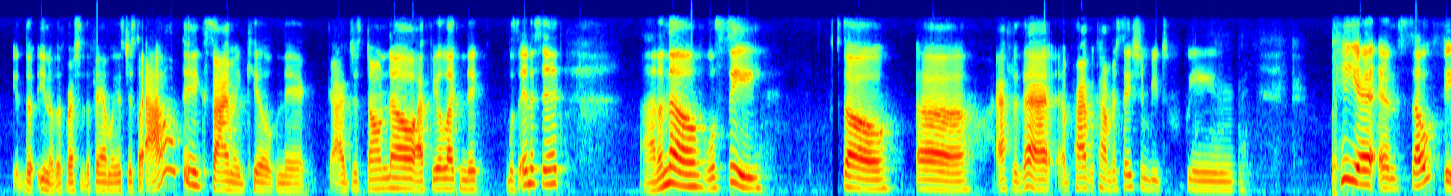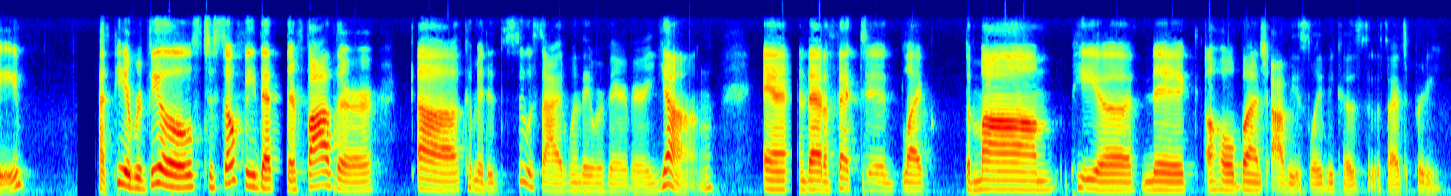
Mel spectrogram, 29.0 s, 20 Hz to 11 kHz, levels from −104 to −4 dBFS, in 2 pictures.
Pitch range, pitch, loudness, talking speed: 135-170 Hz, 150 Hz, -21 LUFS, 155 wpm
